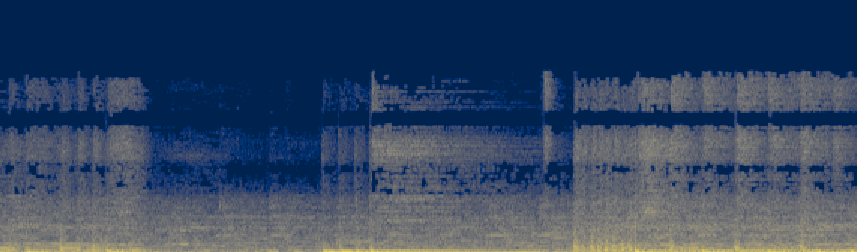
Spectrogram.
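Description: Live rock band playing loud: drum kit, electric guitar and bass guitar. The band drops to a quieter passage about a second and a half in, comes back loud with a held bass note after about three seconds, and the drums come back in fully near six seconds.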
